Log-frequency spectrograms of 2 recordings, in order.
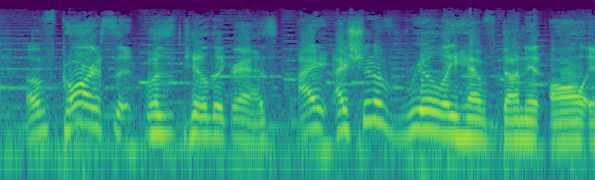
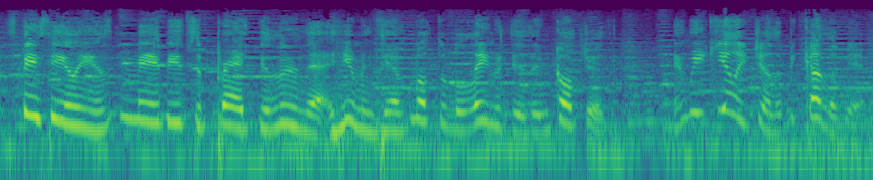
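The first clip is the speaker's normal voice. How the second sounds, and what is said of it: Imitates another person's voice. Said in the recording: “in my Tyson voice”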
